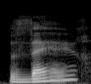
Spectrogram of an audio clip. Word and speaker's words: verre: Le verre. So it's interesting because you get this E vowel here, but then you get double R after. So it will open the pronunciation of the E, and it will give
